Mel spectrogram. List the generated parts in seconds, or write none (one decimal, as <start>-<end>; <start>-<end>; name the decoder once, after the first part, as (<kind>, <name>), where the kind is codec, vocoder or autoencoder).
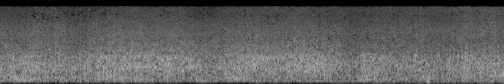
1.1-2.2 (autoencoder, DAC-VAE)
